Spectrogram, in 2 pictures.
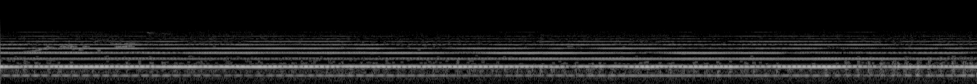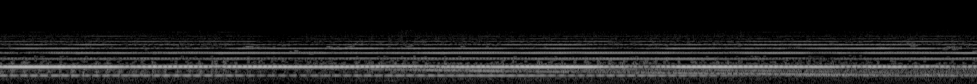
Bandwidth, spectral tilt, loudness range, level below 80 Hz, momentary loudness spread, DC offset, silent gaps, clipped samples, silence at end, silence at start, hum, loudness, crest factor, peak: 8.4 kHz; -2 dB/octave; 3 LU; -72 dBFS; 6 LU; under 0.1%; none; under 0.1%; 0 s; 0 s; none; -27 LUFS; 12 dB; -16 dBFS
